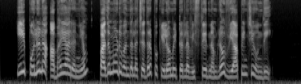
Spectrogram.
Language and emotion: Telugu, neutral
